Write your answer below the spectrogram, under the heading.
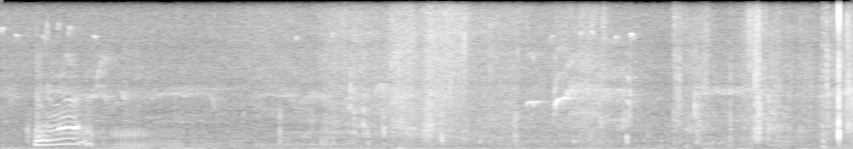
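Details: Chatty silver tabby community cat addressing a person hidden behind a bench; one short wavering meow at the start, followed by quiet outdoor rustling and faint clicks.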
